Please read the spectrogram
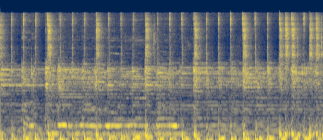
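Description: Live indie rock song: electric guitar played over a steady beat, with one note held from about a second in to past the middle.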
